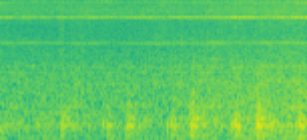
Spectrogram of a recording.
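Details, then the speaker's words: Fiat Uno front suspension shaken by hand: hollow, rattly knocks about three times a second, noise felt across the car while driving; from a worn strut mount and suspension joints. "o barulho que ele faz esse barulho é andar no carro todo tá mora na traseira uma hora na frente"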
